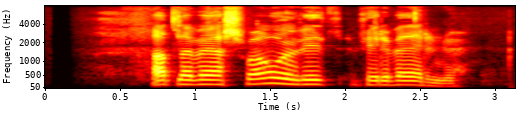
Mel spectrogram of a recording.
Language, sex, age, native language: Icelandic, male, 40-49, Icelandic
